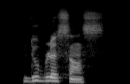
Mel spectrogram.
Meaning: 1. double meaning 2. two-way
- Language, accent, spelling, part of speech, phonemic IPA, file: French, France, double sens, noun, /du.blə sɑ̃s/, LL-Q150 (fra)-double sens.wav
